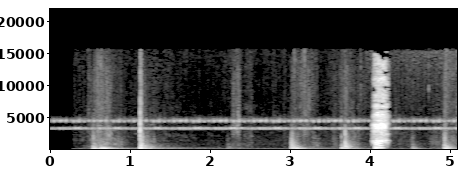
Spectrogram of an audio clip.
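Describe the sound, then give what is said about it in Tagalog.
A mother bangs on her child's bedroom door to wake them, five or so heavy, irregular thuds, loud and dull, separated by short pauses, and a brief high-pitched cry cuts in near the end. “Buksan mo itong pinto ng kwarto mo!”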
